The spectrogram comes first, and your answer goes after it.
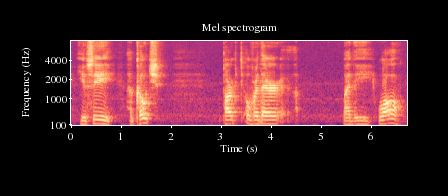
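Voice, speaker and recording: Noticeable background noise runs behind this man's voice. He speaks at a medium pitch in a monotone, flat intonation. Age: 90s. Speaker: model railroad hobbyist. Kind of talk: video tour narration.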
